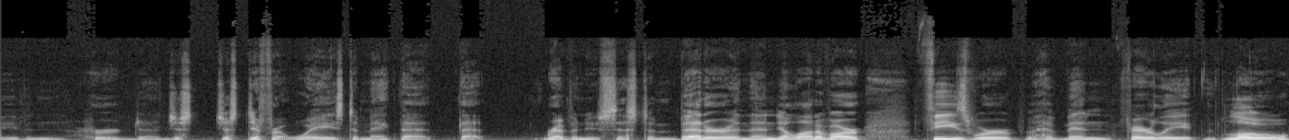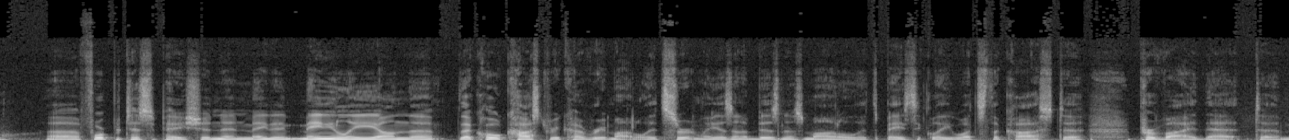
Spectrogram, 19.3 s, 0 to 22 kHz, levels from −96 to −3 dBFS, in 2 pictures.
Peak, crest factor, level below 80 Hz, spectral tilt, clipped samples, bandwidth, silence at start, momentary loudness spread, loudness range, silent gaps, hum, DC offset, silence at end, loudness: -4 dBFS; 20 dB; -50 dBFS; -6 dB/octave; under 0.1%; 18.5 kHz; 0 s; 14 LU; 9 LU; none; none; under 0.1%; 0 s; -25 LUFS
